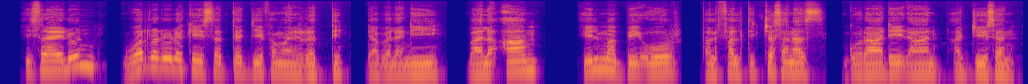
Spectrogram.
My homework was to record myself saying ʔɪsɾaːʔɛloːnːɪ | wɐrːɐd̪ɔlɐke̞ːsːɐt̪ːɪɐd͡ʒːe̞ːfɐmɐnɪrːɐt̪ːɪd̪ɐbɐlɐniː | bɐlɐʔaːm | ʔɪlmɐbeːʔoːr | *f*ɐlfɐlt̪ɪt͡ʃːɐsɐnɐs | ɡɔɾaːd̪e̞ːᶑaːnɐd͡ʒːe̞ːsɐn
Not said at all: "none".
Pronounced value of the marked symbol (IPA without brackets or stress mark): f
